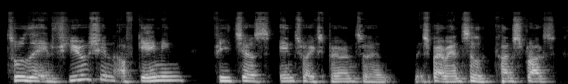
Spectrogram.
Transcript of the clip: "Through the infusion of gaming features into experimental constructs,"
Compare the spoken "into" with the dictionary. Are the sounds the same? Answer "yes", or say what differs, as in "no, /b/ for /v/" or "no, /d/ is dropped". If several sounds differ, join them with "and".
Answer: no, /s/ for /t/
